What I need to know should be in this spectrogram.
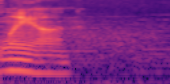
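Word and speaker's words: Lyon: Man Behind this is it's spelled with a Y ion that's Leon Le Leon Leon the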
